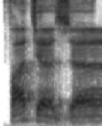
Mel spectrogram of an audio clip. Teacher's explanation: Fajazauhu za fathah alif mat tabi'i tetapi karena bertemu dengan huruf hamzah di satu kata maka menjadi mat wajib muttasil. Dibaca panjang harus 5 harokat. Dhamir ha domah terbalik bacaan mat silah qasiroh 2 harokat sama dengan mat tabi'i.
